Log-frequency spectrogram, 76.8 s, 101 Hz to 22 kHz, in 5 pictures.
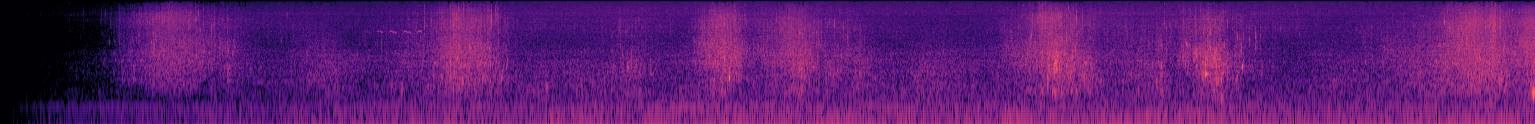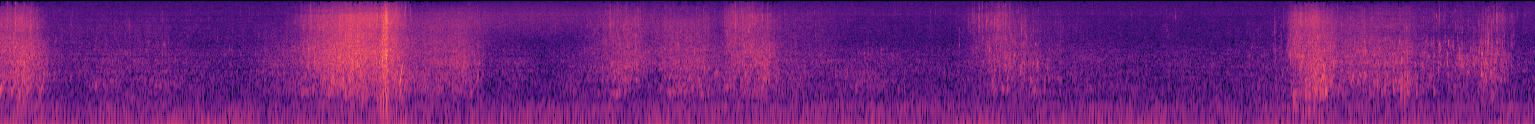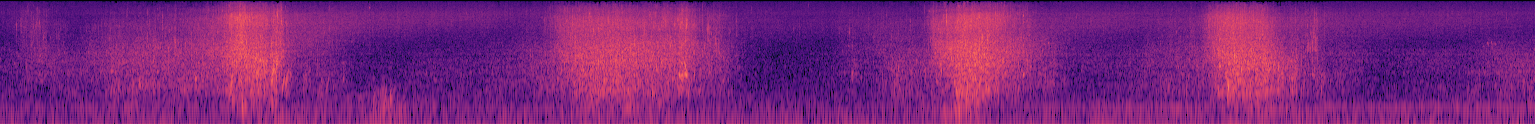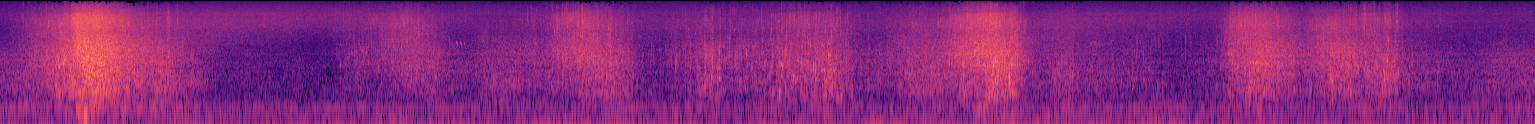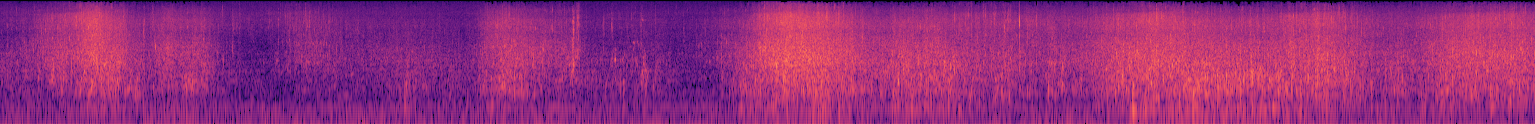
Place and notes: {
  "title": "Jumeira 3 - Dubai - United Arab Emirates - DXB Jumeira Beach 6AM",
  "date": "2011-10-23 06:35:00",
  "description": "Recorded with my H4n, a boat passed by and provided some nice ways which you can hear moving from left to right.",
  "latitude": "25.19",
  "longitude": "55.23",
  "altitude": "13",
  "timezone": "Asia/Dubai"
}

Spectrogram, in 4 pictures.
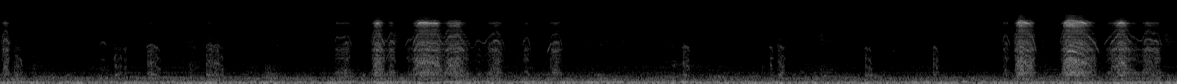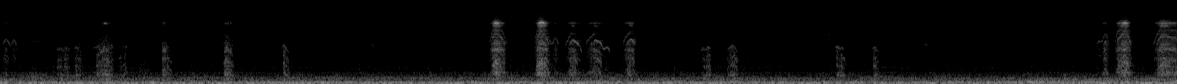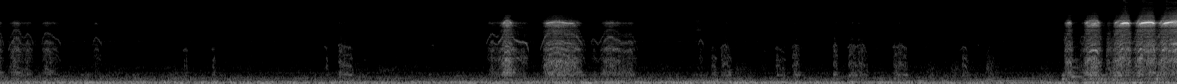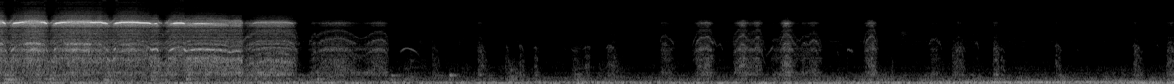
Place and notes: {
  "title": "Staten Island",
  "date": "2012-01-08 23:15:00",
  "description": "leaking radiator valves",
  "latitude": "40.64",
  "longitude": "-74.12",
  "altitude": "10",
  "timezone": "America/New_York"
}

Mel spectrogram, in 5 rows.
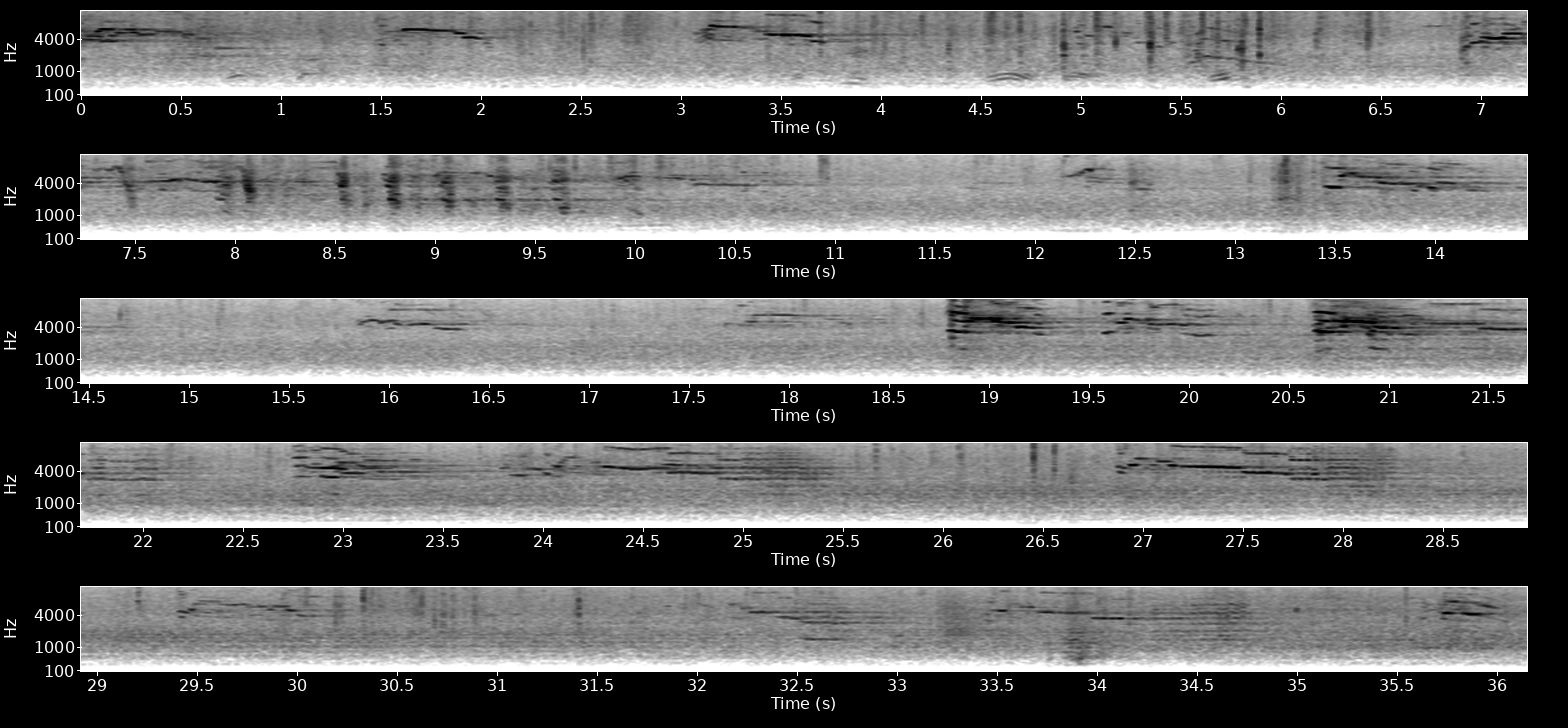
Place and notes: {
  "title": "Olivais Sul, Lisboa, Portugal - Urban Seaguls - Urban Seaguls",
  "date": "2017-12-25 16:49:00",
  "description": "Seaguls in urban enviroment. Recorded with AB omni primo 172 capsules and a SD mixpre6.",
  "latitude": "38.76",
  "longitude": "-9.12",
  "altitude": "86",
  "timezone": "Europe/Lisbon"
}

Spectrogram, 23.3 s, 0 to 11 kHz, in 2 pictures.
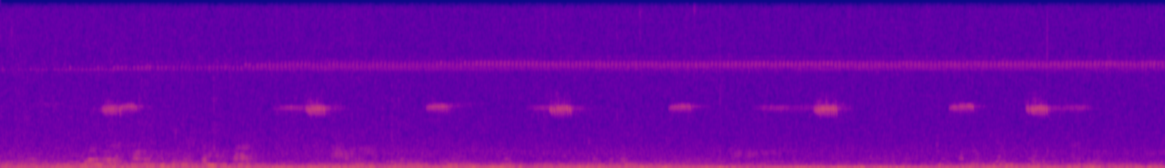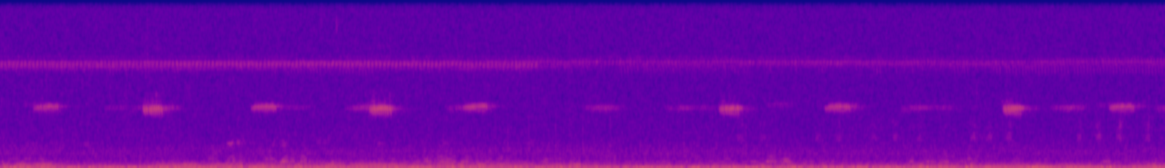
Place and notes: {
  "title": "La Angostura, Guanajuato, Mexico - Ambiente en La Angostura.",
  "date": "2022-03-12 19:02:00",
  "description": "Atmosphere in La Angostura.\nA little inhabited place.\nI made this recording on march 13th, 2022, at 7:02 p.m.\nI used a Tascam DR-05X with its built-in microphones and a Tascam WS-11 windshield.\nOriginal Recording:\nType: Stereo\nUn lugar poco habitado.\nEsta grabación la hice el 13 de marzo de 2022 a las 19:02 horas.",
  "latitude": "21.26",
  "longitude": "-101.70",
  "altitude": "1996",
  "timezone": "America/Mexico_City"
}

